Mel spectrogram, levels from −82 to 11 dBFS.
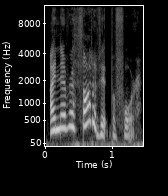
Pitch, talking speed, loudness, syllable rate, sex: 285 Hz, 245 wpm, -15 LUFS, 7.0 syllables/s, female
